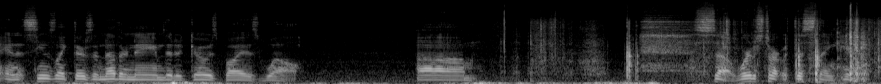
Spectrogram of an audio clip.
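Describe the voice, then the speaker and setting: A man giving a casual, off-the-cuff product review, rambling a little and repeating himself for emphasis. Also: medium pitch. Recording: clearly noisy recording with clicks.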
